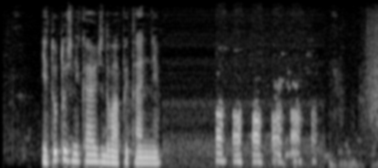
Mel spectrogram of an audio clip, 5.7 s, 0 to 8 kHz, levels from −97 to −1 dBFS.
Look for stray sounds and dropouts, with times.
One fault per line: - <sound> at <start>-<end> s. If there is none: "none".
- laugh at 3.2-4.8 s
